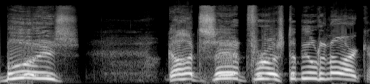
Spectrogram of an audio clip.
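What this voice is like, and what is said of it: Put-on character voice. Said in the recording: “I don't know why I'm doing that voice, but that's what he's like.”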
